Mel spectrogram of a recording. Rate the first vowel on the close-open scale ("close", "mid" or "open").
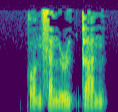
mid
